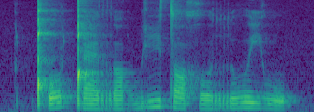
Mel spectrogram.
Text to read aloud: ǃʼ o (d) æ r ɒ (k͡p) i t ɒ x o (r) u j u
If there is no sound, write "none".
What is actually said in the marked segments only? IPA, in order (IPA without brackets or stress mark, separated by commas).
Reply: ǃ, ɡ͡b, r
